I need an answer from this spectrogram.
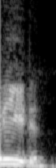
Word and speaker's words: read: उसके बाद है हमारा आई रीड।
